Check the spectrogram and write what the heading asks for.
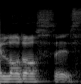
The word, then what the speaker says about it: Lodoss: it's a little bit some people say low dose i say lodos it doesn't really matter it's a cool game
